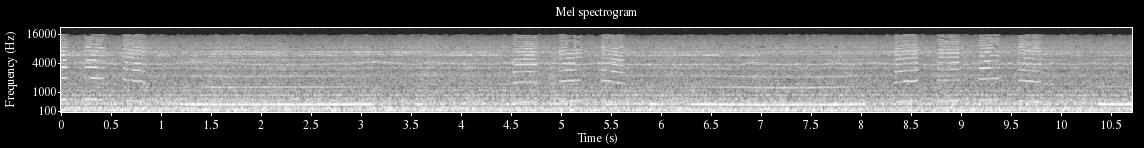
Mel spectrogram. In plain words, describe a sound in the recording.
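Air rushes steadily past a glider's canopy.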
